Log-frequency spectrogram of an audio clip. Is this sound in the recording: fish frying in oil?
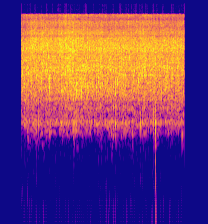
yes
